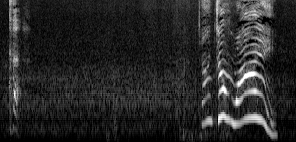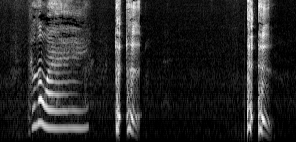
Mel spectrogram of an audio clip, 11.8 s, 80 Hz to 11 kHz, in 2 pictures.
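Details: Infant almost 8 months old, asked to imitate a cough, makes short, forced cough-like bursts between babbling: a voluntary, imitated cough.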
